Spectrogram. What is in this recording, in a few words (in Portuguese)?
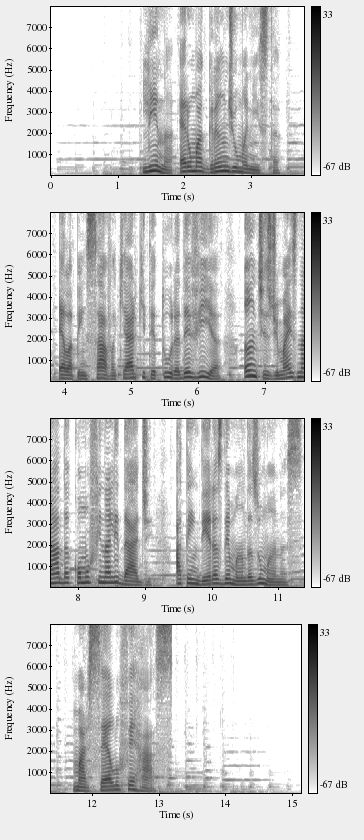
narracao; foto citacao marcelo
